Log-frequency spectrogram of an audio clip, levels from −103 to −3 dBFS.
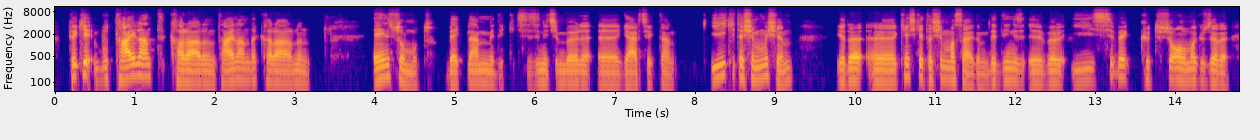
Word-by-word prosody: Peki, - - +4
bu 125 +2 -8
Tayland 150 +4 +7 0.2
kararının, 105 -2 +3
Tayland'a 115 +3 +2
kararının 100 -3 -1 0.8
en 135 +3 +4
somut, 100 -10 -3 0.2
beklenmedik 105 0 -3
sizin 100 +4 -7
için 100 0 -3
böyle, 100 0 -1
eee, 95 0 -1
gerçekten, 95 +1 -2 0.5
"İyi 145 +5 0
ki - - -8
taşınmışım 130 -4 +1 0.5
ya 115 0 -1
da, 120 0 +5 0.2
eee, 110 0 +1
keşke 150 -2 -1
taşınmasaydım" 120 -8 -1
dediğiniz, 110 0 -5
eee, 100 -1 -4
böyle 105 -1 -1
iyisi 115 +7 -4
ve 140 0 +2
kötüsü - - -2
olmak 120 -1 +1
üzere 115 - -1
110 Hz, 120 wpm, -25 LUFS, 100-120 Hz, 0.8 s, Tayland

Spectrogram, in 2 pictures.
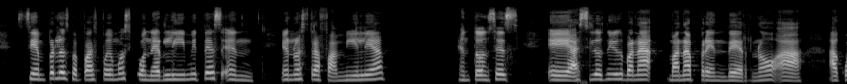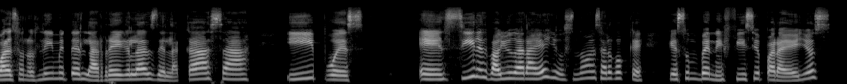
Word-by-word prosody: siempre 250 +1 0
los 280 0 +2
papás 220 -3 -2
podemos 235 +3 -4
poner 205 -2 -1
límites 230 +4 +1
en 205 -6 -4 0.3
en 225 0 0
nuestra 230 -2 -1
familia, 215 +6 -1 0.7
entonces, 215 +2 +2 0.3
eh, 205 -1 +6
así 185 +4 +5
los 230 -1 -1
niños 240 0 -2
van 220 -1 +1
a 225 0 +8
van 205 +1 0
a - - +10
aprender, 185 -5 -1
¿no?, 195 +5 -3
a 180 -3 +3 0.2
a 195 - +2
cuáles 220 +2 +2
son 235 -2 -11
los 200 0 -9
límites, 255 0 -4
las 195 -5 -1
reglas 230 +3 0
de 210 - -5
la 175 -1 -9
casa, 240 +2 0 0.3
y 260 +6 +2
pues 215 -2 0 0.5
en 235 -1 +5
sí 295 +9 +1
les 345 -4 -2
va - - +4
a - - +4
ayudar 265 +2 0
a 255 0 0
ellos, 290 -8 -6
¿no?, 280 +5 -10
es 300 -1 -7
algo 280 +1 -6
que 205 -5 -7 0.2
que 240 - -4
es 235 - +7
un 260 -3 -13
beneficio 245 +1 -2
para 210 -6 0
ellos, 250 - -2
230 Hz, 185 wpm, -23 LUFS, 210-255 Hz, 0.7 s, a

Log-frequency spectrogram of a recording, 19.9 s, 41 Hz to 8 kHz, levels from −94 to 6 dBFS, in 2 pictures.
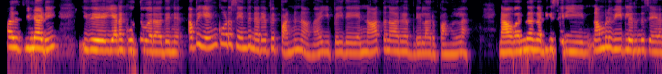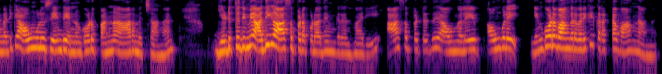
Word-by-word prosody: அது 275 -1 +6
பின்னாடி 260 -2 +6 0.5
இது 240 0 +2 0.3
எனக்கு 230 0 0
ஒத்து 225 +2 -8
வராதுன்னு. 205 -1 -2 0.2
அப்ப 275 - -2 0.2
என்கூட 340 +5 -4
சேந்து 275 0 -2
நிறைய 230 0 -5
பேர் 260 -1 -7
பண்ணுனாங்க. 200 -4 -6 0.2
இப்ப 195 0 -15
இத 195 - -9 0.2
என் 200 +2 -6
நாத்தனாரு 215 0 -4
அப்டி 180 0 -11
எல்லா 185 0 -7
இருப்பாங்களா, 180 +2 -8 0.5
நா 195 - +8 0.2
வந்தங்காட்டிக்கி 230 +1 +1
சரி 210 0 -4 0.4
நம்மளும் 260 +2 0
வீட்டுல 235 -2 0
இருந்து 225 +1 -5
செய்றங்காட்டிக்கி 205 +7 -5
அவங்களும் 265 +1 0
சேந்து 230 +1 -1
என்னக்கூட 205 +3 -6
பண்ண 195 +3 -4 0.2
ஆரம்பிச்சாங்க. 180 -5 -7 0.9
எடுத்ததுமே 275 +6 +1
அதிக 335 +9 +3
ஆசைப்படக்கூடாதுங்கிறது 210 -6 -4
மாரி 175 -1 -16 0.3
ஆசைப்பட்டது 255 -3 -11 0.2
அவங்களே 210 +2 -6 0.3
அவங்களே 255 +1 -1 0.4
எங்கூட 300 +7 +4
வாங்குற 255 -1 +2
வரைக்கு 255 +8 -7
கரெக்டா 230 +1 -6
வாங்குனாங்க. 200 -8 -10
225 Hz, 130 wpm, -22 LUFS, 200-250 Hz, 0.9 s, நா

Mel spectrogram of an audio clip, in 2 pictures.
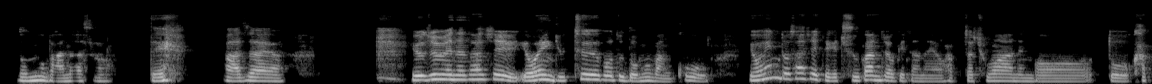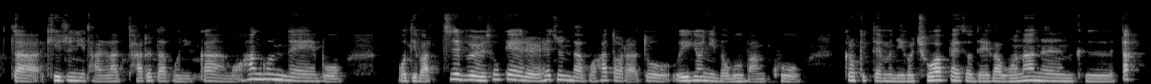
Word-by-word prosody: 너무 180 +1 +3
많아서. 155 +1 -4 0.4
네. 160 +1 +2 0.6
맞아요. 160 -2 +1 1.3
요즘에는 220 +1 +6
사실 225 -6 +3
여행 200 +3 +6
유튜버도 200 0 +2
너무 160 +2 0
많고. 150 +1 -4 0.4
여행도 255 +7 +2
사실 255 -3 +1
되게 165 -5 -2
주관적이잖아요. 165 -7 0
각자 150 0 -8
좋아하는 155 -2 -3
것도 140 +1 -6
각자 170 -4 0
기준이 180 -2 +1
달라 140 0 -5
다르다 155 0 -2
보니까 140 +2 -3
뭐 135 - -8
1 245 0 +2
군데 185 -10 0
뭐 135 -2 -4 0.5
어디 - - +1
맛집을 210 -7 +2
소개를 205 -7 +1
해준다고 190 -9 -1
하더라도 160 -4 -2
의견이 175 -2 +2
너무 140 +1 -2
많고. 125 +2 -5 0.4
그렇기 185 +1 -1
때문에 155 -4 -2
이걸 145 0 -1
조합해서 180 -4 +3
내가 145 0 0
원하는 160 0 +1
그 140 -1 -4
딱 230 0 +2
165 Hz, 275 characters per minute, -24 LUFS, 150-195 Hz, 1.3 s, 요즘에는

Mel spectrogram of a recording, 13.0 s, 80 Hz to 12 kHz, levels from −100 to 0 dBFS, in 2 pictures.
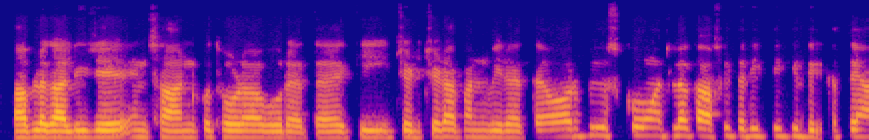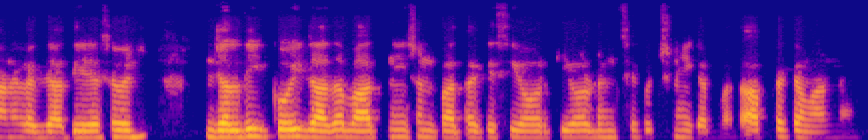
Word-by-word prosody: आप 155 +1 +4
लगा 155 -1 +7
लीजिए 160 +1 +2
इंसान 155 -1 0
को 165 - -3
थोड़ा 155 -1 +3
वो 150 - +1
रहता 145 0 -3
है 150 - -1
कि 155 +1 -5
चिड़चिड़ापन 160 +1 -2
भी 155 - -1
रहता 155 +1 -4
है 160 - -2
और 175 +1 0
भी 195 - -3
उसको 195 +1 -4
मतलब 190 0 -1
काफ़ी 180 +1 +2
तरीके 180 0 -7
की 180 +1 -7
दिक्कतें 165 +1 -5
आने 155 -1 -3
लग 145 -1 -4
जाती 150 0 +1
हैं, 150 - +2
जैसे 155 +2 +1
वह 160 0 +4
ज 160 +2 -4 0.5
जल्दी 160 +2 +6
कोई 170 +1 +6
ज़्यादा 160 0 +5
बात 155 -1 +4
नहीं 165 0 -6
सुन 165 0 -8
पाता 155 0 0
किसी 155 +2 -7
और 150 -1 -4
की 160 - -4
और 155 - -2
ढंग 155 0 -8
से 165 - -12
कुछ 160 0 -14
नहीं 160 -1 -9
कर 145 - -4
पाता। - - 0
आपका 170 +2 -1
क्या 160 -1 -1
मानना 140 +1 -8
है? - - -27
160 Hz, 230 wpm, -20 LUFS, 155-165 Hz, 0.5 s, लगा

